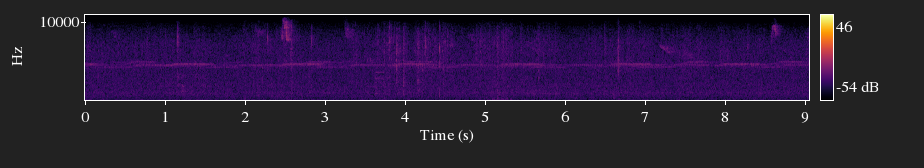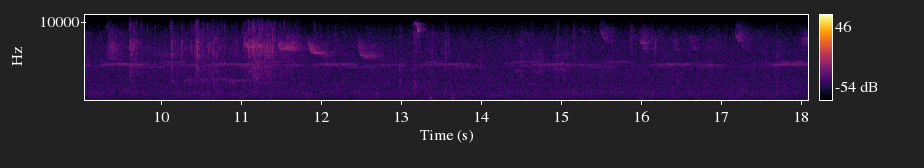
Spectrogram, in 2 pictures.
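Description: Quiet garden ambience with a high, thin note repeating about once a second. A few short, high bird chirps come in a cluster around the middle.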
